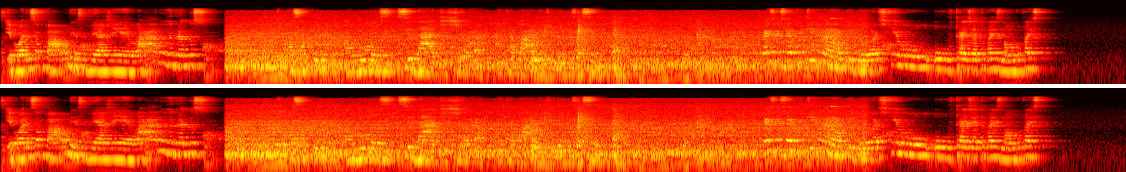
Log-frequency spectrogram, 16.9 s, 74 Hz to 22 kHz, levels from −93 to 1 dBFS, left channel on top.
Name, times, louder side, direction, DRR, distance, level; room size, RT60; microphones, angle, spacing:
voice 1, 0.0-3.4 4.1-9.6 11.4-15.6, left 1 dB, 30° left, -1 dB, 1.4 m, -30 dB
sound 1, 3.4-13.0, equal, 5° left, 0.9 m, -31 dB
voice 2, 3.9-4.7 9.5-11.1, equal, 45° right, 0 dB, 1.2 m, -41 dB
7.9 x 7.2 x 2.7 m, 0.71 s
head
